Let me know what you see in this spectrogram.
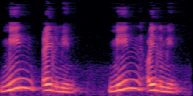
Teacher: Həmin sükunlu nundan sonra ay hərfi gəlmişdir və biz də bayaq qeyd etdik ki, ayın hərfi izhar hərfidir. Məhz izhar hərfi olduğu üçün n səsi açıq-aşkar şəkildə oxunur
